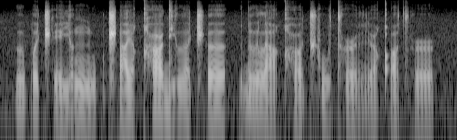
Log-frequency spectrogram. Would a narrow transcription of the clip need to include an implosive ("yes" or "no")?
yes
